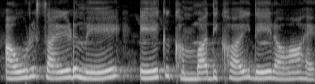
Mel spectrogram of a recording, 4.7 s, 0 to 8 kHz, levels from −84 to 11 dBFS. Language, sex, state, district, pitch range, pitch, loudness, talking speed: Hindi, female, Uttar Pradesh, Saharanpur, 220-255 Hz, 230 Hz, -15 LUFS, 115 wpm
